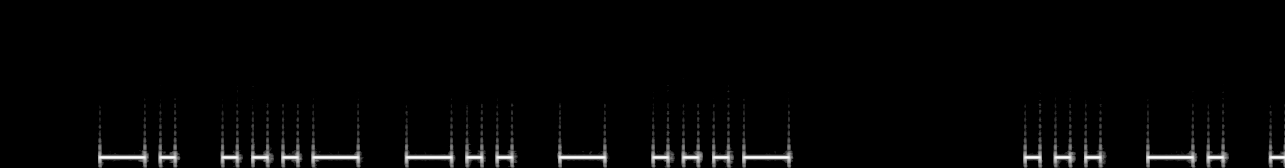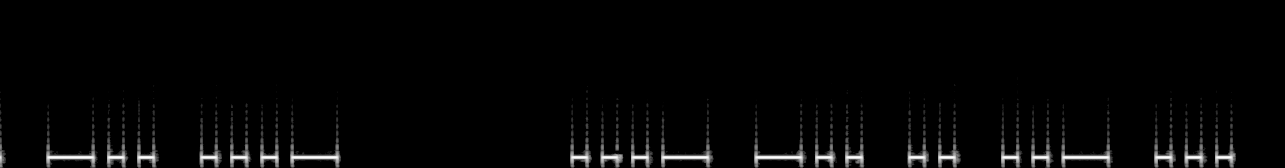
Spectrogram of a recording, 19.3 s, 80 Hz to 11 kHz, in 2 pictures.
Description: Morse code, heard as a keyed tone, about 10 wpm, 800 Hz. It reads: NVDTV SNEDV VDIUS
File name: LEZIONI / 5 LBVC / 5 LBV 10wpm 2248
